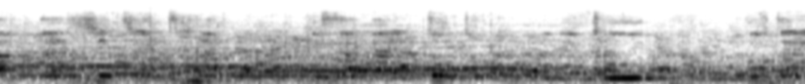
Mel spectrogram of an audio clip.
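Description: Several people talking at once: a steady murmur of overlapping chatter.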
